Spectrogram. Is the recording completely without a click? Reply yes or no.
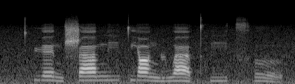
yes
